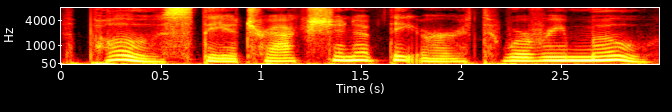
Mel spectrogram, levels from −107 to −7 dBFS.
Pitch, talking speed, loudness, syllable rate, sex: 175 Hz, 160 wpm, -19 LUFS, 5.2 syllables/s, female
